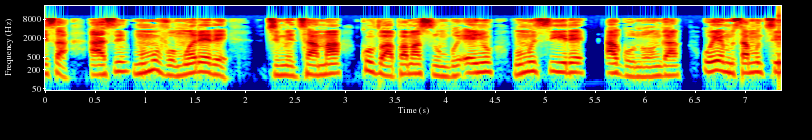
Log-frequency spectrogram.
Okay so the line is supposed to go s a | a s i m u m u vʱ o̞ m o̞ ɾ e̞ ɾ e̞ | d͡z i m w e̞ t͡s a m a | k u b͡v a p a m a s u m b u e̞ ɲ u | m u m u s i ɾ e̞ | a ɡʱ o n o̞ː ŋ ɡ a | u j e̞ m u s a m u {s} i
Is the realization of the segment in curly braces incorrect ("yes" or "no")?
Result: yes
